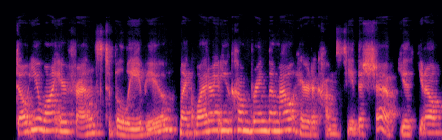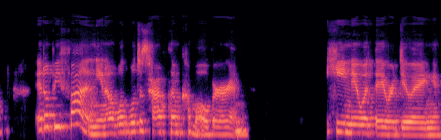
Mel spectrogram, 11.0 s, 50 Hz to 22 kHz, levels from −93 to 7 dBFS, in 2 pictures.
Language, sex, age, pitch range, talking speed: English, female, 20-39, 150-180 Hz, 240 wpm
